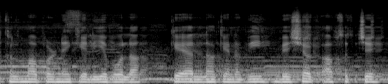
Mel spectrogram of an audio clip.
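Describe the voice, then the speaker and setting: A man talks at a medium pitch as music plays in the background. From Pakistan. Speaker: voice over artist. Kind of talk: religious story narration.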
